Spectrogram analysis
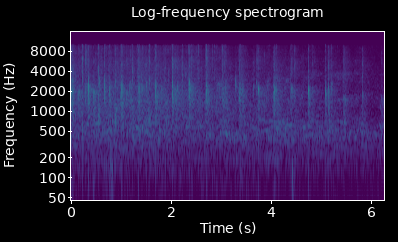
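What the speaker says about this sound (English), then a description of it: "Round of applause, please." An audience at an end-of-year awards evening gives a round of applause, continuous moderate clapping from a fairly distant crowd, with faint murmuring underneath, lasting several seconds.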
